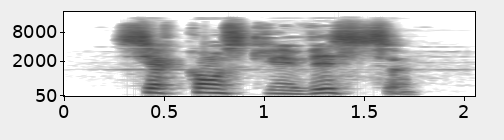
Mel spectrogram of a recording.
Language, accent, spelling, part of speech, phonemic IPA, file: French, Canada, circonscrivisses, verb, /siʁ.kɔ̃s.kʁi.vis/, LL-Q150 (fra)-circonscrivisses.wav
- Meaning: second-person singular imperfect subjunctive of circonscrire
